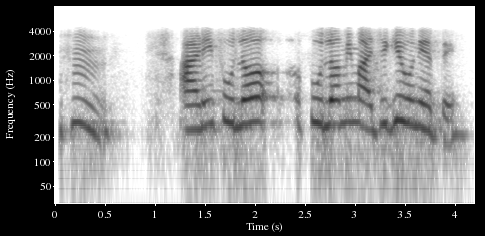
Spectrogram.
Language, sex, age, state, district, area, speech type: Marathi, female, 30-45, Maharashtra, Kolhapur, urban, conversation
